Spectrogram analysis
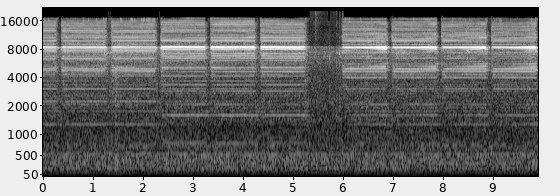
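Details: MRI scanner running a knee localizer scan: steady electronic hum and buzzing with regular beeps about once a second and a brief break; the localizer was repeated for a clearer image.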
